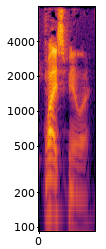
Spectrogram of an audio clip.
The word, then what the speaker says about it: Weissmuller: Weissmuller? – Weissmuller.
